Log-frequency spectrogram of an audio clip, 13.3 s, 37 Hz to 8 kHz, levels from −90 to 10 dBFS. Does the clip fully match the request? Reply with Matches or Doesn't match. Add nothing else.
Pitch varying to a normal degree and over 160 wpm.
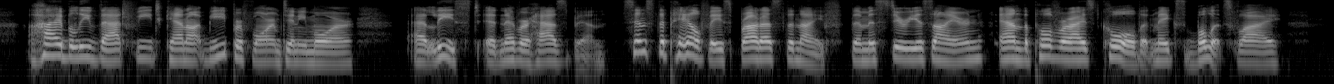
Doesn't match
